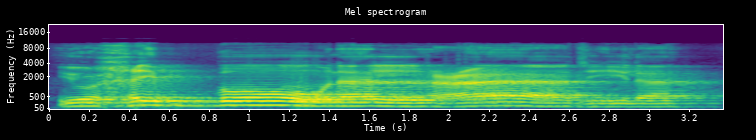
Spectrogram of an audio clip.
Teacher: ഹ ഐന് തുടങ്ങിയ അക്ഷരങ്ങൾ രണ്ടും തൊണ്ടയുടെ മധ്യമാണ് മഖ്റജ്, അത് വ്യക്തമായി ഉച്ചരിക്കുക.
